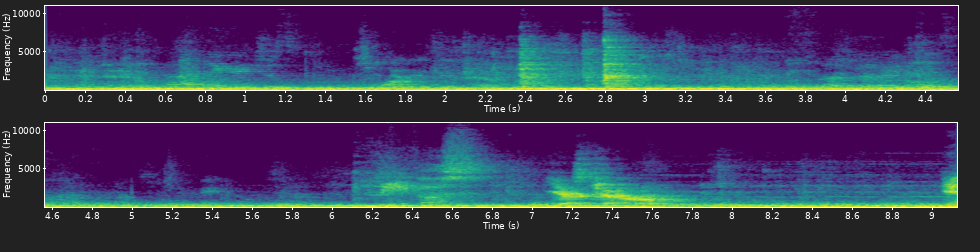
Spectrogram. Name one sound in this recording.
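A crowd of people chatter and murmur nearby.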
